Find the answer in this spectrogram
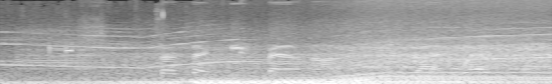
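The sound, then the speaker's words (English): A police car siren wails in the video game GTA IV, gliding up and down in pitch over a loud, rumbling car engine that swells partway through. “Oh, that's a cop car.”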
